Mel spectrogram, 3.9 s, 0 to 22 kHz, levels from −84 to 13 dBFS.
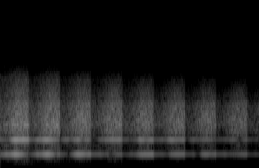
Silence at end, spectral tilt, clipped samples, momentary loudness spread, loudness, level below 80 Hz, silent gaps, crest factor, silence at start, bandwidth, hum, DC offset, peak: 0 s; -4.5 dB/octave; under 0.1%; 10 LU; -42 LUFS; under -90 dBFS; none; 18 dB; 0 s; 5.2 kHz; none; under 0.1%; -24 dBFS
